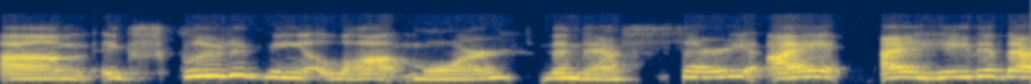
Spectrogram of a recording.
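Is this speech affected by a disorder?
Yes: cerebral palsy.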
